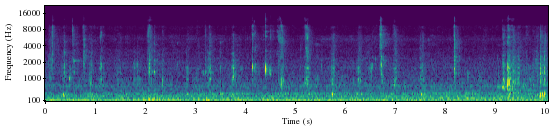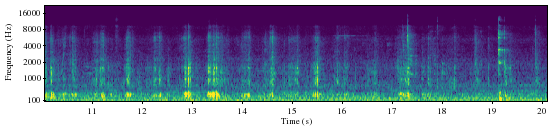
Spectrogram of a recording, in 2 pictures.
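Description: Close-miked eating sounds: chewing and crunching a forkful of fried fish balls and salad, with small wet mouth clicks. The chewing gets louder and more regular about halfway through, at two or three chews a second, over a faint steady low hum.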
